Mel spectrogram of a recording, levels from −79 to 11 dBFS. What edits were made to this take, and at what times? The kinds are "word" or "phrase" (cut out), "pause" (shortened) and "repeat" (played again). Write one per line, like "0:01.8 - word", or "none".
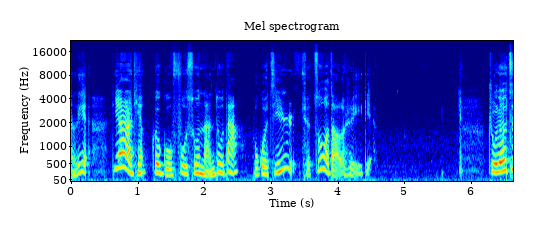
none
